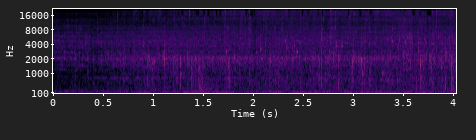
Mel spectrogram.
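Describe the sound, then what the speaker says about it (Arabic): Breaded chicken cutlets fry in hot oil with a steady, dense crackling sizzle that swells slightly after the first second and holds fairly loud and close throughout. "هنحط بقى البانيه،"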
